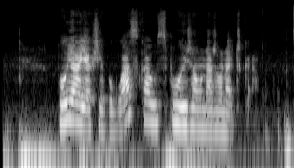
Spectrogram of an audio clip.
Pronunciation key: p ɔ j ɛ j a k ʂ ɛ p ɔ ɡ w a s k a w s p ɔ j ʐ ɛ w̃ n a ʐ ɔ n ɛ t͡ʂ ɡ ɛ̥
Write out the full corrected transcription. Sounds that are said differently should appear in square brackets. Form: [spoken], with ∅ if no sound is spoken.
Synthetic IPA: p ɔ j [a] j a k [ɕ] ɛ p ɔ ɡ w a s k a w s p ɔ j ʐ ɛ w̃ n a ʐ ɔ n ɛ t͡ʂ [k] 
